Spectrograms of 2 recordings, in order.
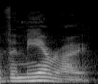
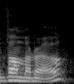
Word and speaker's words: Vomero: want to go and i was pronouncing it as the vermeiro no no he said my mother and so you know that just the pronunciation and so we went up to the vomero and i had a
